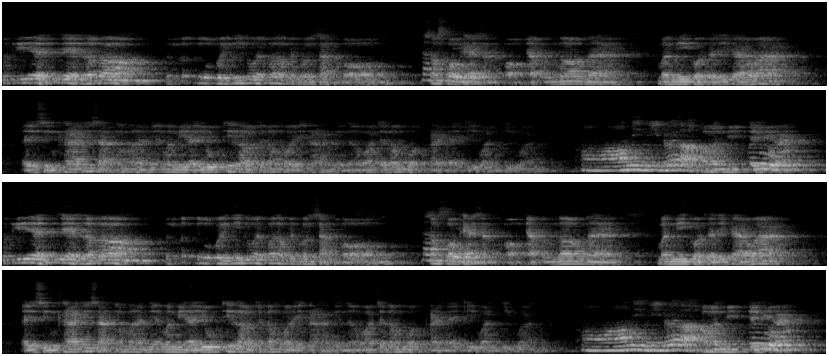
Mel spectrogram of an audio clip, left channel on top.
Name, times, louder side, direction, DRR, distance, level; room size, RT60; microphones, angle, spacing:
voice 1, 0.0-1.3 1.6-3.9 4.3-6.2 6.6-7.8 8.4-13.7 15.2-16.1, right 1 dB, 85° right, -1 dB, 0.7 m, -29 dB
voice 2, 1.0-1.4 4.2-4.8 14.0-15.4 15.7-16.1, right 1 dB, 30° left, -3 dB, 0.6 m, -26 dB
2.6 x 2.4 x 2.6 m, 0.94 s
head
